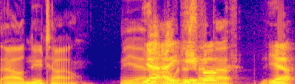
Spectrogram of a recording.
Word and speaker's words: Nutile: Yeah, it is Nutile. Yeah. I think you're saying it wrong. Maybe. My family says it with a lot more finesse, being from Italy. They really get the vowels right. Nutile.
